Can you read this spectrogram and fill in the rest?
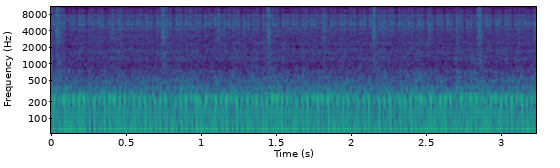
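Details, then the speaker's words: VW camper on its first test drive after an AHU TDI engine swap, stopped at a red light: deep, heavy diesel idle with a slightly uneven lump three to four times a second; rough idle, cause suspected, not confirmed. "be honest it sounds like I'm inclined to want to get it back quickly because it does not sound like it happy now"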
